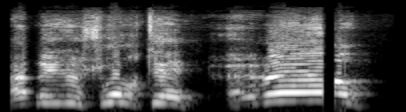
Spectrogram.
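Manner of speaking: high-pitched victim's cry, rising in panic; screaming for help. Acted. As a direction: act out a man yelling under attack. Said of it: "he starts screaming now".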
